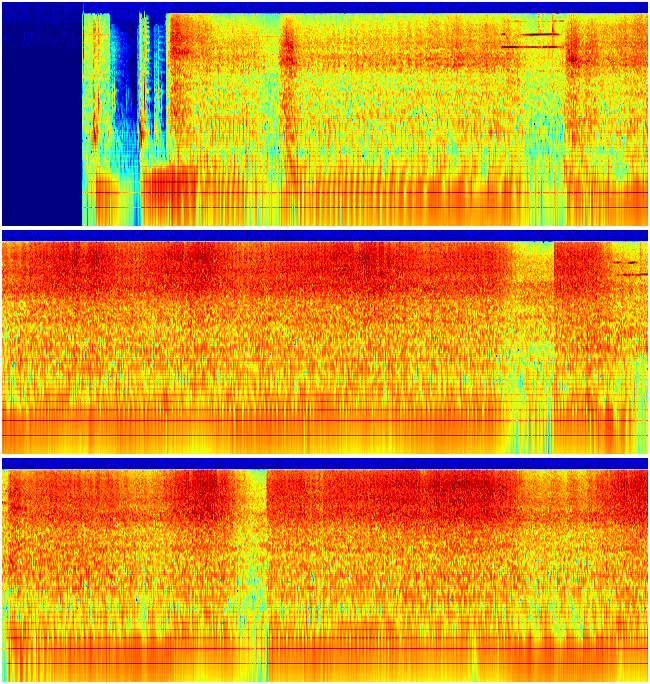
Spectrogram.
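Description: Tyres churn through loose sand.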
